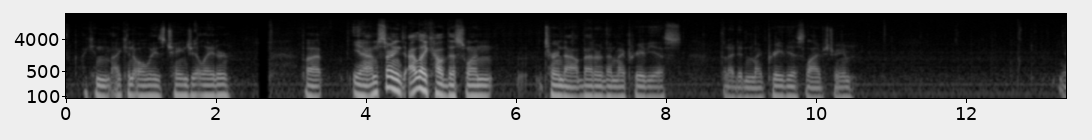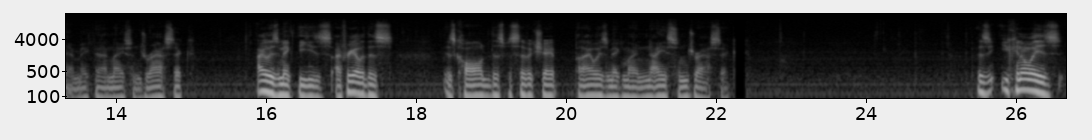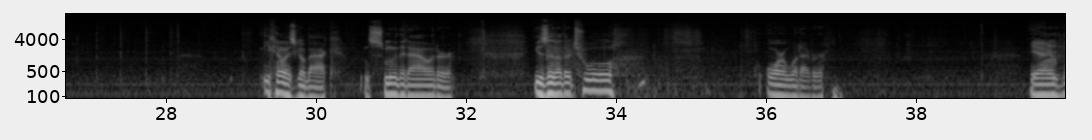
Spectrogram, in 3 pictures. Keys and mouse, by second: 1.9 f, 2.6-6.7 drag, 6.8 click, 7.5-9.4 middle drag, 11.9 x, 12.1 f, 12.3-13.4 drag, 13.6 KP_1, 15.6 f, 15.9-18.5 drag, 16.9 ctrl+z, 17.1 f, 18.5 ctrl+z, 21.4 shift+c, 24.1 f, 24.5-30.7 drag, 30.7 middle click, 32.3 KP_1, 37.5-39.4 middle drag, 39.9 f.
